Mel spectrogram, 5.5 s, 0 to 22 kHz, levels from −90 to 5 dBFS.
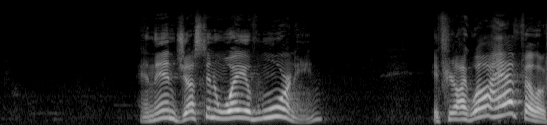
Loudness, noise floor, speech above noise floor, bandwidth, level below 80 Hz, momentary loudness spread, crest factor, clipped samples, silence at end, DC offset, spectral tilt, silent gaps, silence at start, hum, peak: -27 LUFS; -75 dBFS; 48 dB; 13.5 kHz; -84 dBFS; 18 LU; 20 dB; under 0.1%; 0 s; under 0.1%; -5.5 dB/octave; none; 1.4 s; none; -10 dBFS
